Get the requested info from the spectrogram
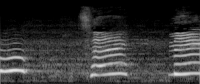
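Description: A young woman singing three short held notes, each bending in pitch.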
